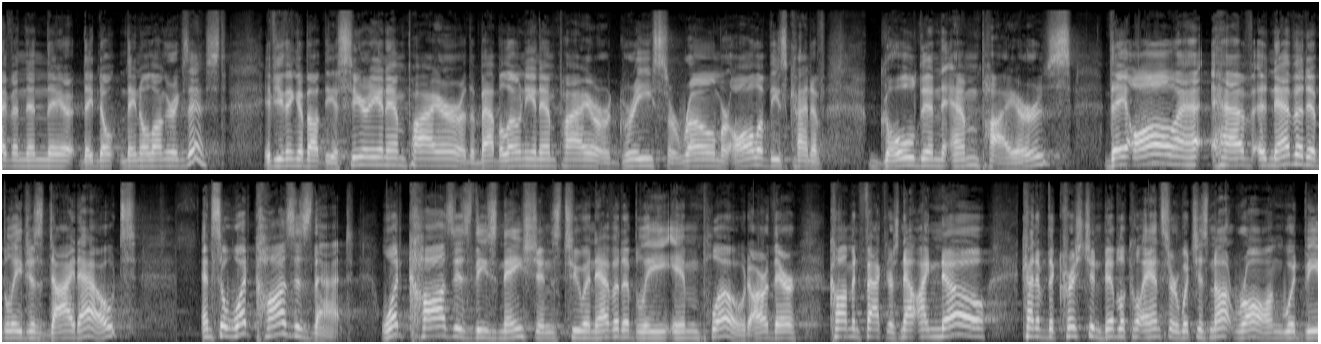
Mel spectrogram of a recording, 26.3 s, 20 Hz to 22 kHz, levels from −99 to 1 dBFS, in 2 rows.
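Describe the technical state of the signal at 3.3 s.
At 3.3 s the signal is intact, with no dropout, clipping, glitch or other technical fault to be heard.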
